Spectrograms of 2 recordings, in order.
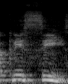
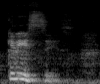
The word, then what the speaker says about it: crisis: Você não fala crisis, você fala crises. Então, a primeira sílaba é a mais forte, cri, certo?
